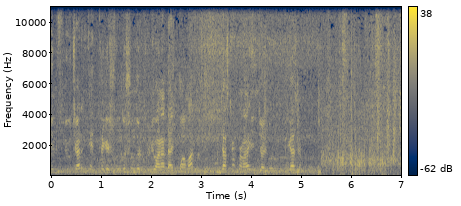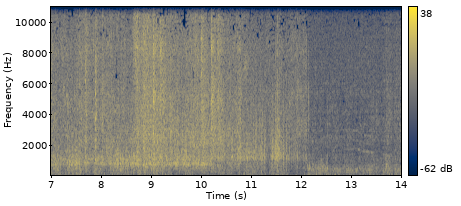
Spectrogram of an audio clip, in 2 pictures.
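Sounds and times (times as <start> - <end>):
wheels clacking over rails: 0.0 - 12.2
train coaches rumbling and rattling: 0.0 - 14.0.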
